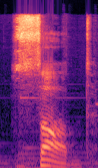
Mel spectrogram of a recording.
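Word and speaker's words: ص: We have Sad, and we pronounce it Sah, like an S, but it's stronger. Consider it the sister of Sin, but it's a lot stronger. Sin, Sad.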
